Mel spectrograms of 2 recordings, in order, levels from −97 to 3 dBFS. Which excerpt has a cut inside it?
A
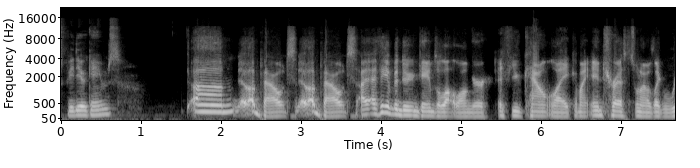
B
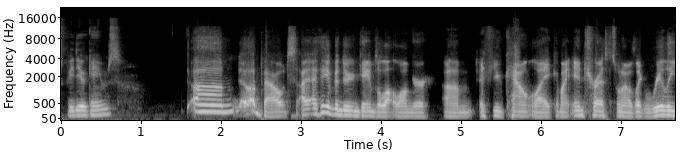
A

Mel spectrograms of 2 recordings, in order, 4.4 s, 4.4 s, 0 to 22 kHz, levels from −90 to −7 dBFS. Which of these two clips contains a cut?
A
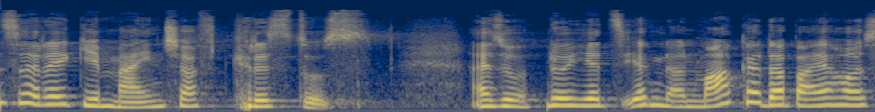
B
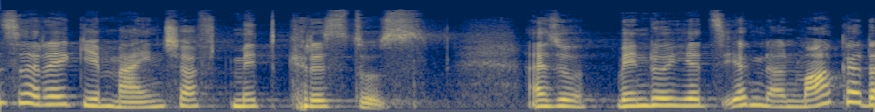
A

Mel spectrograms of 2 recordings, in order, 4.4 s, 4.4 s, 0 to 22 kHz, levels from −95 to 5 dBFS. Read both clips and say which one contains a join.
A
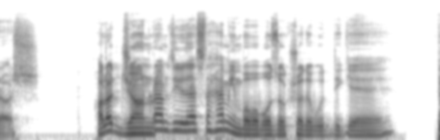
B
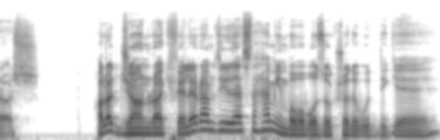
A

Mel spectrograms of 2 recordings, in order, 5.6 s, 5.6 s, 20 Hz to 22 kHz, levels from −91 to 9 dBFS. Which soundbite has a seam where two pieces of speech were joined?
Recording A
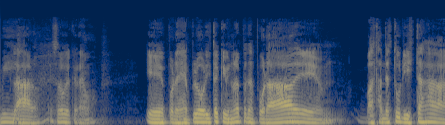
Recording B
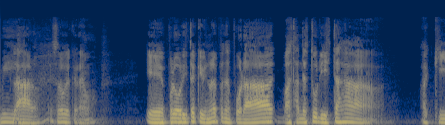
B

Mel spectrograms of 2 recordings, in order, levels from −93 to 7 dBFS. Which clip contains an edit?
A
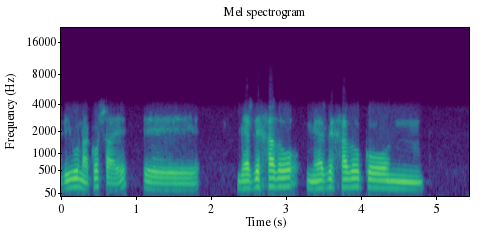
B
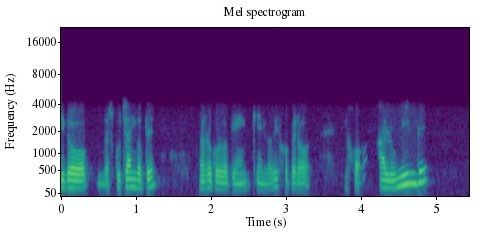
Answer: A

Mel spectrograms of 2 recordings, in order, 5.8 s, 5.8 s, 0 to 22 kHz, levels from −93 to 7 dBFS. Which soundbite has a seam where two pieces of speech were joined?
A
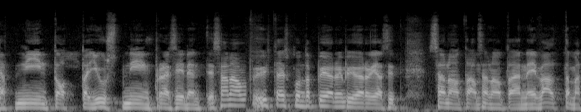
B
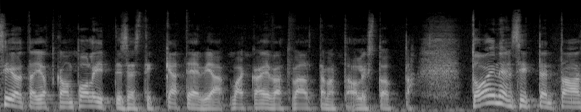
A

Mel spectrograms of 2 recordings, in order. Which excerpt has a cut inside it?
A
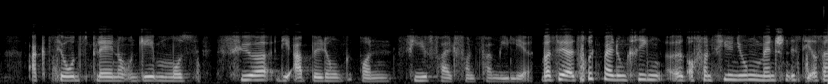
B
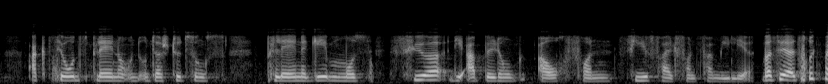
A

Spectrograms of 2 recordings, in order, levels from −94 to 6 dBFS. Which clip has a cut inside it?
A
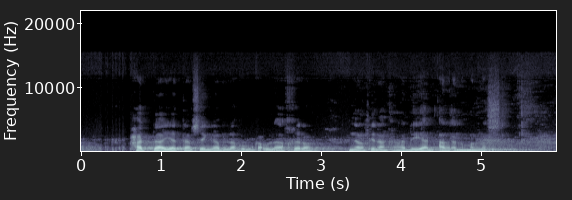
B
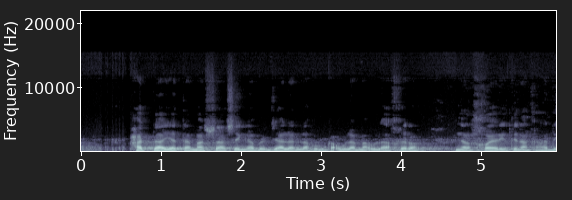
A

